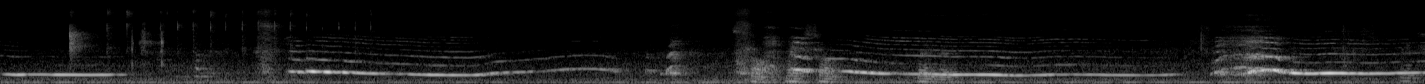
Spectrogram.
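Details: Girl about to turn 6 whimpering and crying in drawn-out wails with brief catches of breath in a small room while having blood drawn; distressed child crying.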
